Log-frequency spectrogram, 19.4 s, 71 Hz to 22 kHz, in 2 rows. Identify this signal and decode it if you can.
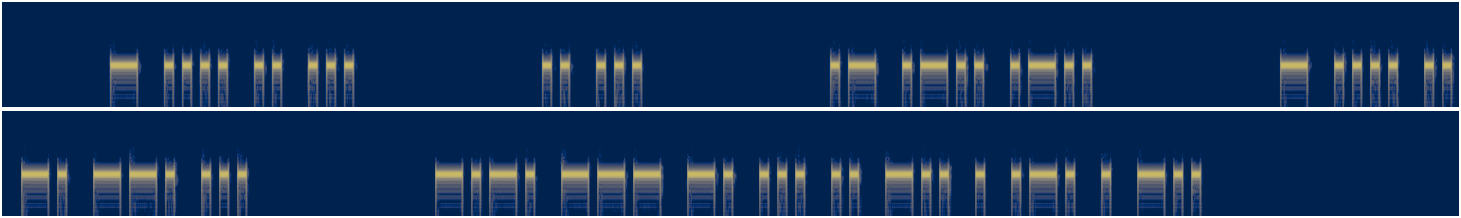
Morse code, heard as a keyed tone, about 20 wpm, 700 Hz. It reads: THIS IS ALL THINGS CONSIDERED
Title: 3x Word-Spacing - Sets of 5 Words - 20wpm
